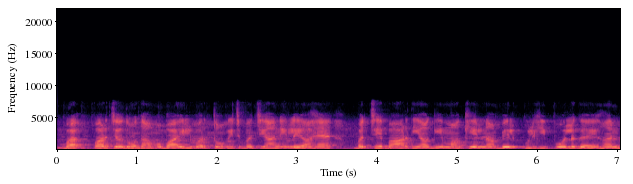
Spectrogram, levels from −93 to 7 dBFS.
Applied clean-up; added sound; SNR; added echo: none; none; none; none.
